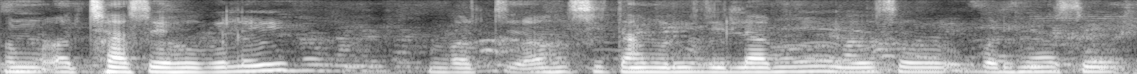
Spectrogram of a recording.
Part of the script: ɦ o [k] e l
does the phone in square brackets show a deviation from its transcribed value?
yes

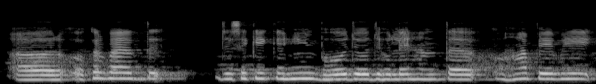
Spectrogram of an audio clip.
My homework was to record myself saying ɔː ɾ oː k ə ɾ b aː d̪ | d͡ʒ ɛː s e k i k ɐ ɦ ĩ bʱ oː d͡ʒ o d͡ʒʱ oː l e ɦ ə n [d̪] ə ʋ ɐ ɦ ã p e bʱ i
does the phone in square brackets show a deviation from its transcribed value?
yes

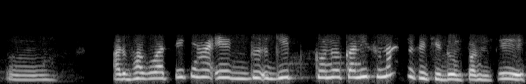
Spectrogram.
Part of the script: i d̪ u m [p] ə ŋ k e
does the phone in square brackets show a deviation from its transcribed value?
no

